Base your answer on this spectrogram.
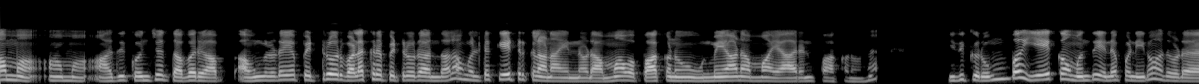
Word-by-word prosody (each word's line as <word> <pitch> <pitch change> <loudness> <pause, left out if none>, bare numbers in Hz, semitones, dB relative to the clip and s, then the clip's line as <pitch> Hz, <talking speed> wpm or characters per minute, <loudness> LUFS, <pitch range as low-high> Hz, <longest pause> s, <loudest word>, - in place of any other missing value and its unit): ஆமா, 210 -3 +3 0.3
ஆமா. 175 -2 -3 0.3
அது 165 +4 -2
கொஞ்சம் 190 +2 -1
தவறு. 180 +2 +2
அப் 155 - -6 0.2
அவங்களுடைய 185 +5 0
பெற்றோர், 230 +4 +3
வளர்க்கிற 210 +5 +3
பெற்றோர் 195 0 -1
இருந்தாலும், 180 0 -1
அவங்கள்ட்ட 220 -3 -4
கேட்டுருக்கலாம், 230 -7 +3
நான் 155 -1 -2
என்னோட 150 0 -2
அம்மாவ 190 +4 +1 0.2
பாக்கணும். 170 0 +3
உண்மையான 175 +3 +2
அம்மா 165 0 -2 0.2
யாருன்னு 155 +2 -1
பாக்கணும்ன்னு. 150 +2 -11 0.8
இதுக்கு 215 +1 -3
ரொம்ப 250 +8 -2 0.3
ஏக்கம் 240 -4 +2
வந்து 195 +5 -1
என்ன 190 +2 0
பண்ணிடும்? 195 +6 -1
அதோட 170 -4 -4
185 Hz, 140 wpm, -22 LUFS, 170-210 Hz, 0.8 s, ஆமா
